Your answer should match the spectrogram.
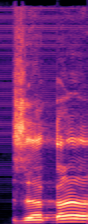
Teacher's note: kita panjangkan 4 harokat karena ini hukumnya mad arid li sukun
